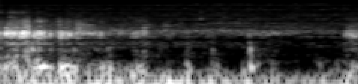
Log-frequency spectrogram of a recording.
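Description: Handling noise from a handheld camera being swung around: a loud, uneven low rumble with small knocks on the microphone.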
